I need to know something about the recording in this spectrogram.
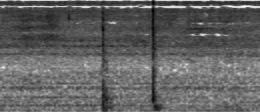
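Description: A car door handle clacks.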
